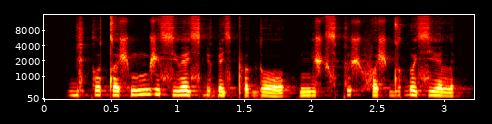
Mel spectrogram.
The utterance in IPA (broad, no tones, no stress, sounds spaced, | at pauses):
ɡ ɪ k o t ʌ ʃ m ɪ m ʒ ə sʲ w ɛ sʲ ɠ ə ɠ ɛ sʲ pʼ ɤ ɡ ɾ o | nʲ o ʃ sʲ ə k ø ʃ f ʌ ʃ d o ɠ ɤ sʲ ɛ l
